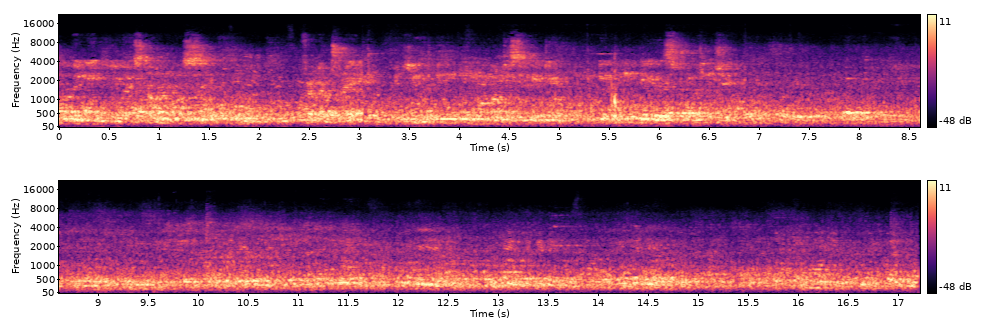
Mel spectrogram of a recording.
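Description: A crowd of visitors murmurs in a large echoing hall.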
